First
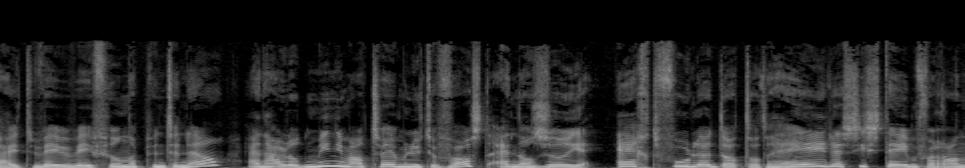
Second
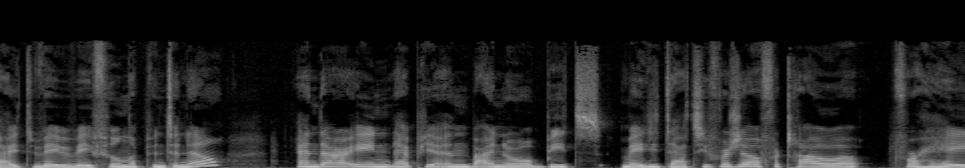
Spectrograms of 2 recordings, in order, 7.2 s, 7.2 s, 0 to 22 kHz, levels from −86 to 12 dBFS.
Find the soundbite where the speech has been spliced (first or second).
first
